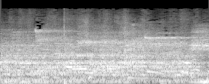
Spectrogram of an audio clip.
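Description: Basketball game sound in a gym: a ball being dribbled on a hardwood court, low thumps about twice a second, over crowd chatter.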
